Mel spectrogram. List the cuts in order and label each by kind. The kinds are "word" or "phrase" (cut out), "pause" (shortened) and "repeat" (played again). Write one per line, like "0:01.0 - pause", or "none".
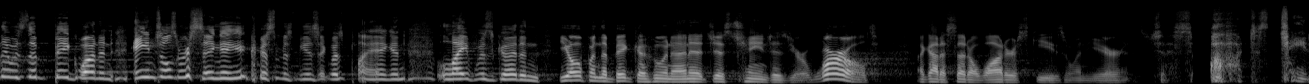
none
